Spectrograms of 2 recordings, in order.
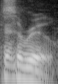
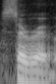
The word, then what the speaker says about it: Saru: Saru. Saru.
